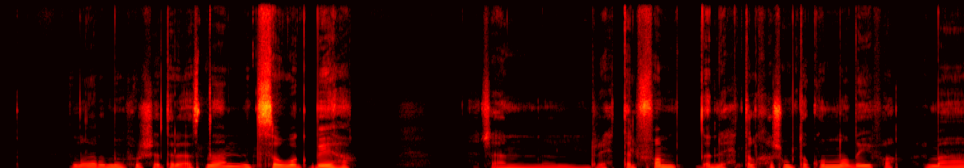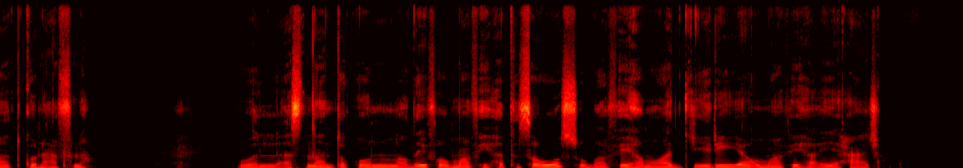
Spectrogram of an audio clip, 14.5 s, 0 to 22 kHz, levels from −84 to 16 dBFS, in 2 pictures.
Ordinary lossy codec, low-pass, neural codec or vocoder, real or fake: none; none; none; real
